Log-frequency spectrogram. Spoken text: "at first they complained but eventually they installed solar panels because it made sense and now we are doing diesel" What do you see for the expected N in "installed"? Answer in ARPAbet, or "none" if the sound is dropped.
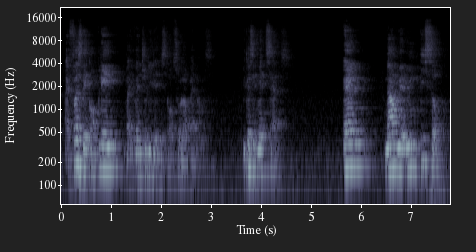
none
